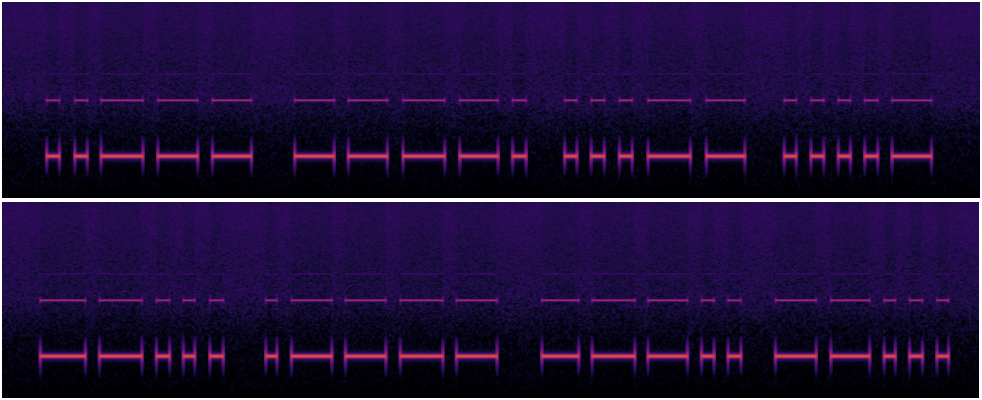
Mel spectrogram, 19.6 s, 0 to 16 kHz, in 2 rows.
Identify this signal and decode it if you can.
Morse code, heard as a keyed tone, hand-sent with a straight key, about 9 wpm, 790 Hz. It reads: 2934 7187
